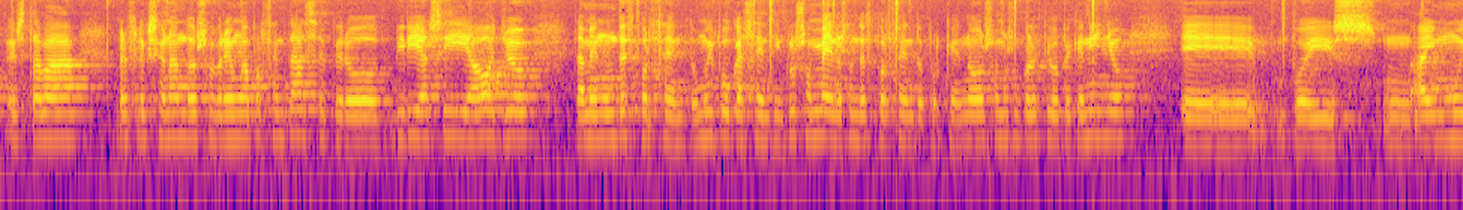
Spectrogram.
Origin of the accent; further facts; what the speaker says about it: Galicia, Spain; son esquizofrenias que existen aquí entre nós galegos na nosa terra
